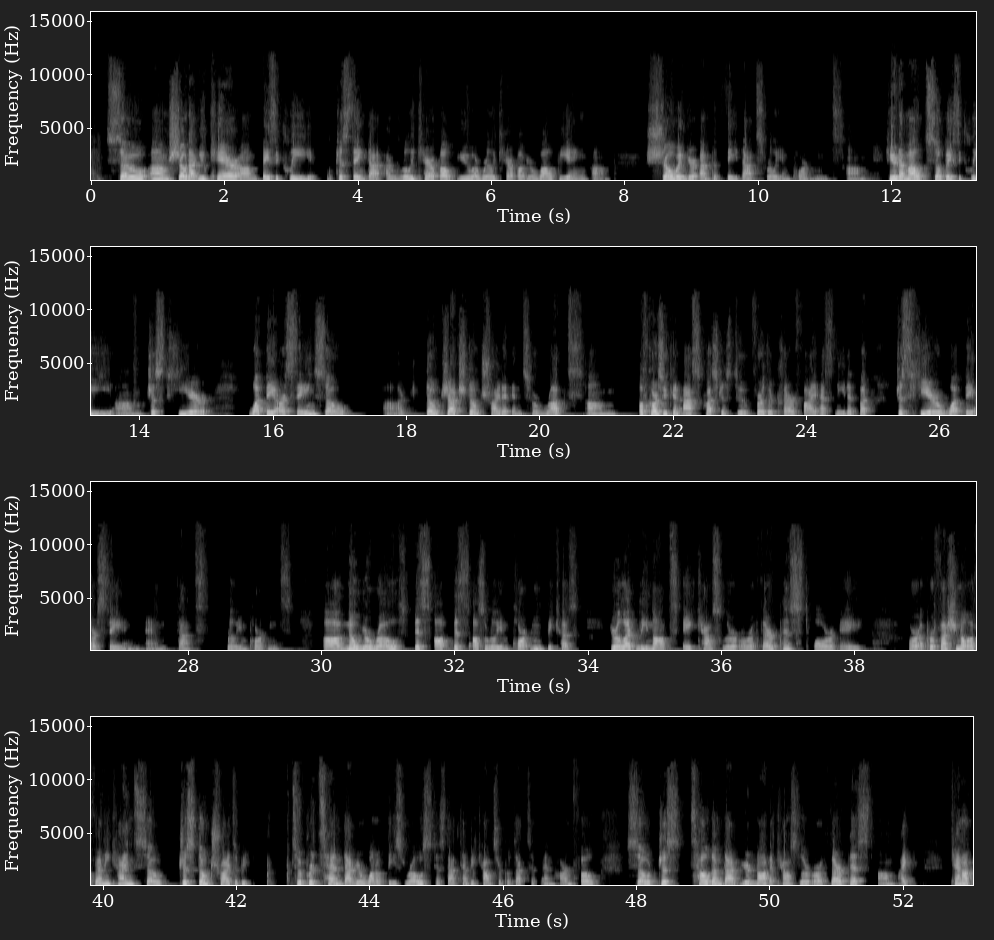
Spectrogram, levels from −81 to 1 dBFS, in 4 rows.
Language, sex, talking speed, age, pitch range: English, male, 155 wpm, 30-49, 85-115 Hz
